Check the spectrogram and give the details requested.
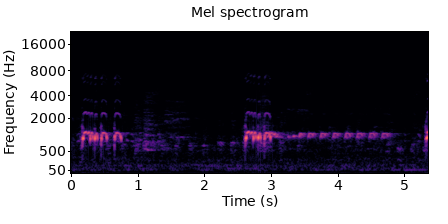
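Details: Local zebra dove singing alone as a lure: two bursts of quick cooing notes, the second trailing into a long run of fainter, evenly repeated softer notes over a noisy background.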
